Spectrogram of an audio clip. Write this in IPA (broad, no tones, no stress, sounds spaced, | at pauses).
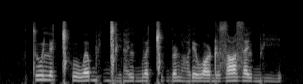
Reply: t u lʲ ʌ ǀʰ u w ə b i̤ ɡ͡ǀ i̤ ɾ æ̤ lʲ b ə ǀ ṳ b ɾ ə˞ ɳ ɑ̤ ɾʲ ə w ɔ ɖ ʊ z ɑ z æ lʲ b i̤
